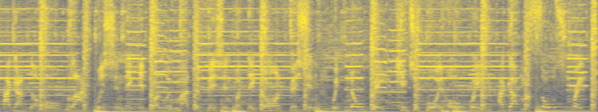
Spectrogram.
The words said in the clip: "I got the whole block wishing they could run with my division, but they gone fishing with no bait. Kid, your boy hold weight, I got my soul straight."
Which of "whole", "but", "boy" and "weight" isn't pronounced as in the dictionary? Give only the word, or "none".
weight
